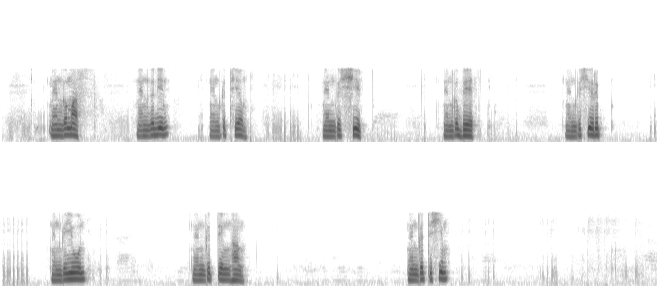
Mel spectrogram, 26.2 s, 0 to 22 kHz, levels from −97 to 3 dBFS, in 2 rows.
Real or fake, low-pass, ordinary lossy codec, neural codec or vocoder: real; 3.6 kHz; AAC, 24 kbps; none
